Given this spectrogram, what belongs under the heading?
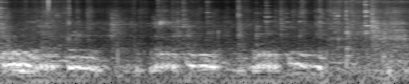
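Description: A pair of king white pigeons cooing close by, repeated low soft coos in a steady rhythm with faint background noise.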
